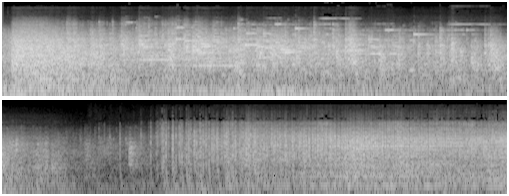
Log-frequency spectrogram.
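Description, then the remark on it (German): A large, heavy millstone crashes into a tree with wood cracking and splintering, a dense burst of crackling and snapping noise lasting several seconds, then a brief lull before a steady, softer rustling hiss continues. “sich die Staubschwaden nach einer Weile verzogen haben, sehen sie, wer da an einen Baum gekracht ist.”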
